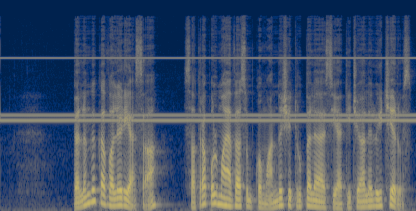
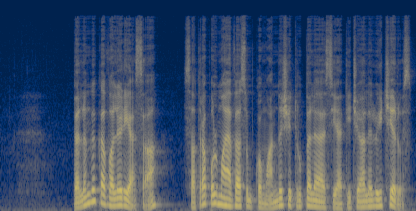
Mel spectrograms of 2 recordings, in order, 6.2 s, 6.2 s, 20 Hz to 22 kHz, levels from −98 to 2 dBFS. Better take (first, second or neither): second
